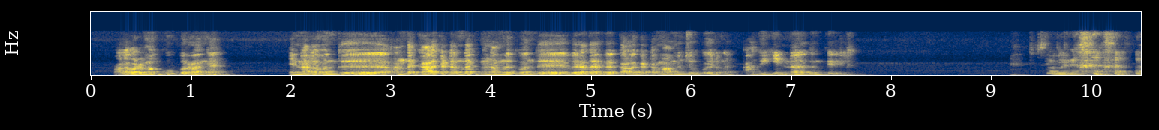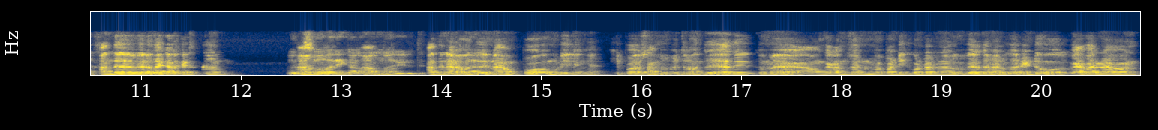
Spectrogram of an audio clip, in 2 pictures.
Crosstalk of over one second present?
No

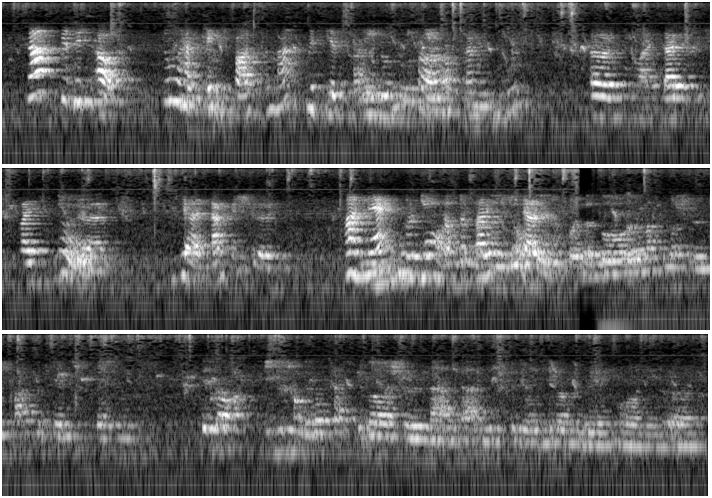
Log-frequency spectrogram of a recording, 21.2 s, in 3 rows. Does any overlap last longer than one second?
Yes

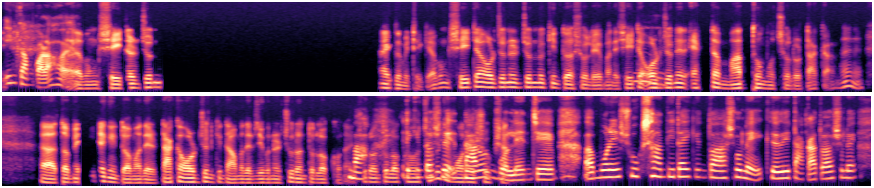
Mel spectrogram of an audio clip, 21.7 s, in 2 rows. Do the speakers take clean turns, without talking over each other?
No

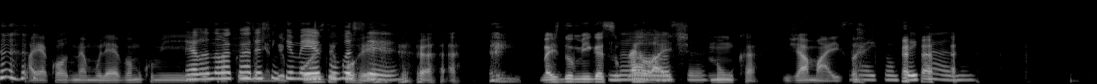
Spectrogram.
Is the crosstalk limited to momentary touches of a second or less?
No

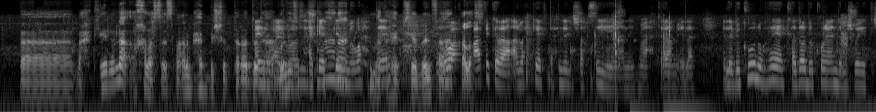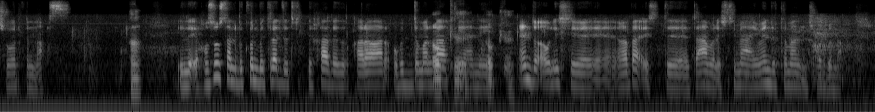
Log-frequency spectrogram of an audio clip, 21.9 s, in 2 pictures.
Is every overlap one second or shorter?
No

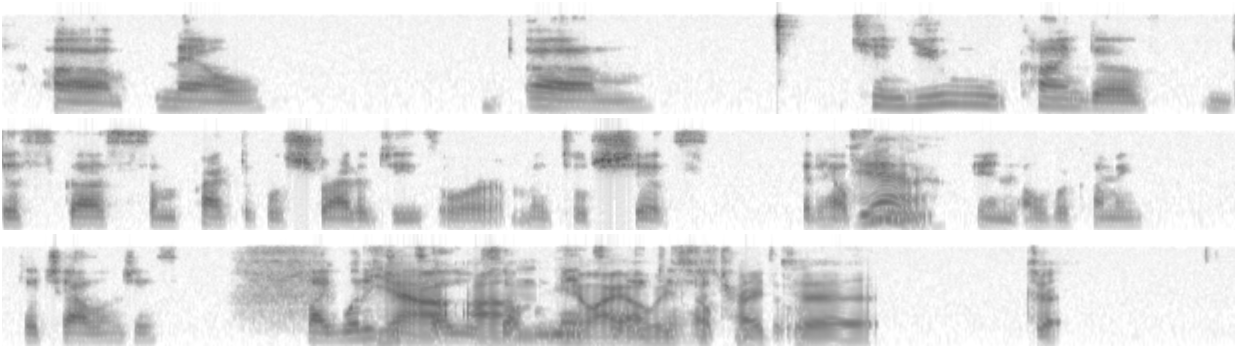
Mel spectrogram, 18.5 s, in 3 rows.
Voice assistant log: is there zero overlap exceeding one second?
No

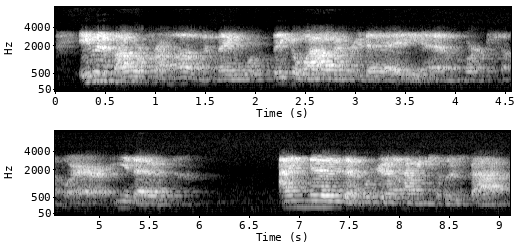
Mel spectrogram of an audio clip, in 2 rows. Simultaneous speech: No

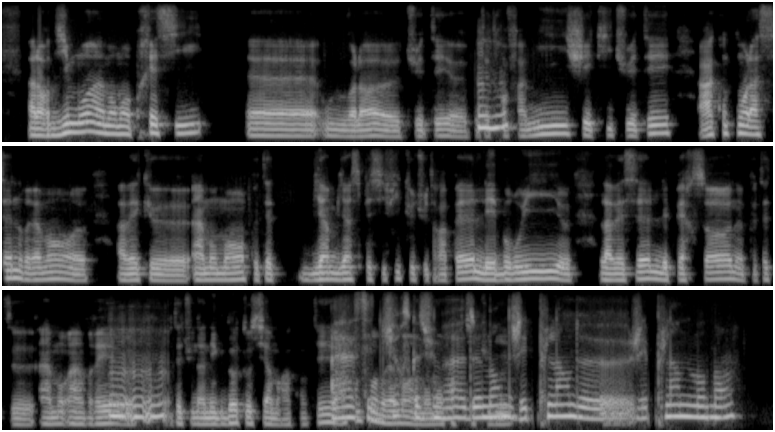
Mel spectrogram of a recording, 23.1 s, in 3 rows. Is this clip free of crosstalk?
No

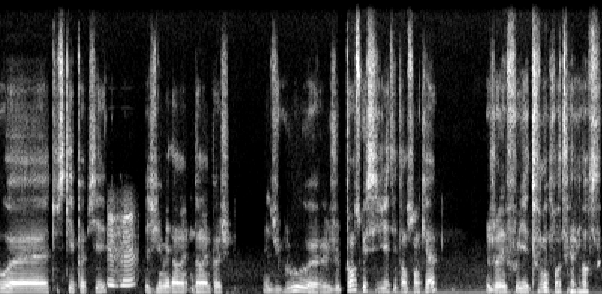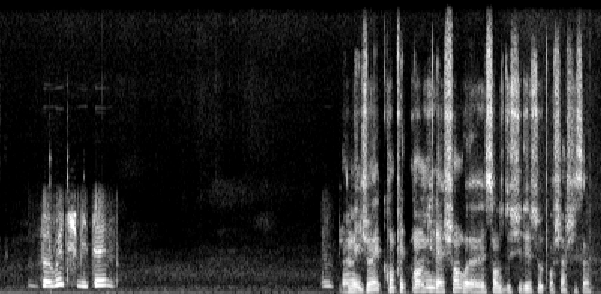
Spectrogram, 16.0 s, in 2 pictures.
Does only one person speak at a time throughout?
Yes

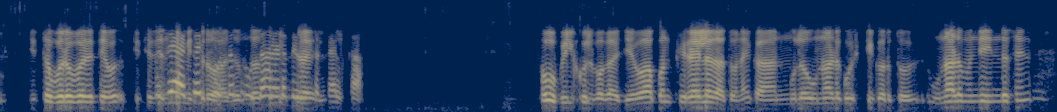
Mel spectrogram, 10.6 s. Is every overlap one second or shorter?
No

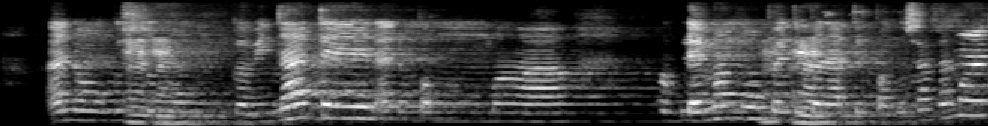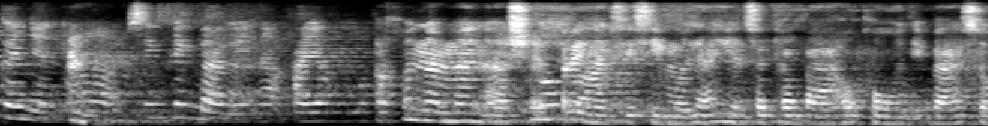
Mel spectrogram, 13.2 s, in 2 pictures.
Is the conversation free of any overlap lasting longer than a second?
No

